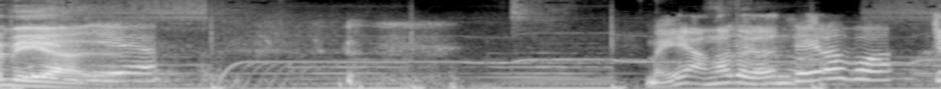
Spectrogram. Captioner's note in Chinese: 偷笑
